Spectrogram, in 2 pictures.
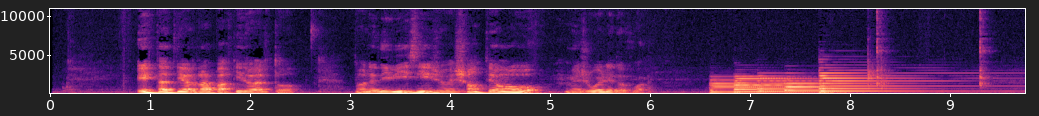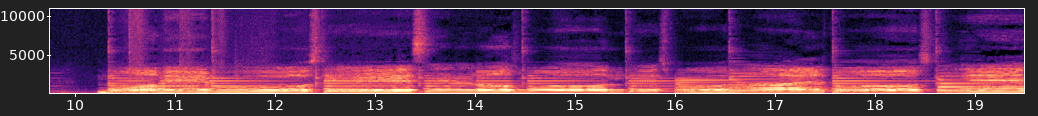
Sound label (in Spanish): Esta tierra Alto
